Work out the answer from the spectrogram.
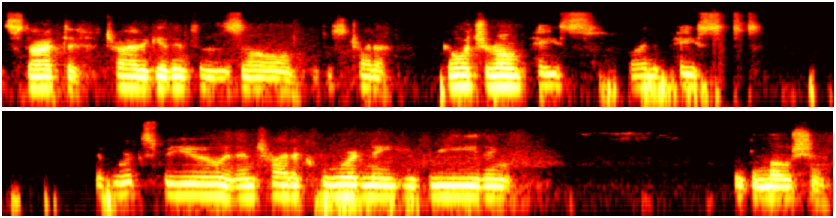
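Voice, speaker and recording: A man teaching qi gong, giving serene, unhurried movement and breathing cues with long pauses. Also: on the high side, flat delivery, rough recording. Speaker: qi gong instructor.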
